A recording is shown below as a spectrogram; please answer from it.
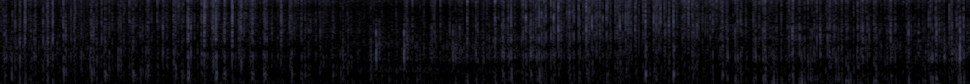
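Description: A small pocket-size paperback of the Dhammapada, a Shambhala Pocket Classic with solid paper pages and a card cover, is held close to the camera in both hands and tapped and scratched quickly with the fingertips. A dense, steady stream of soft, dull taps and papery scratches runs throughout, with quick, close-up clicks over a low rumble.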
